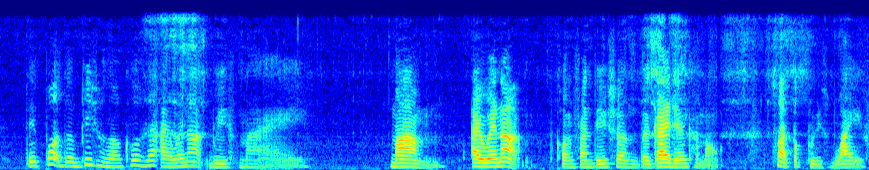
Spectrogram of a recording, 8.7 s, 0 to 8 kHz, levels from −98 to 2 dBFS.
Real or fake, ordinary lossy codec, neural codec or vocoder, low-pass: fake; none; vocoder, 44.1 kHz, 128 mel bands, Pupu-Vocoder; 7.2 kHz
